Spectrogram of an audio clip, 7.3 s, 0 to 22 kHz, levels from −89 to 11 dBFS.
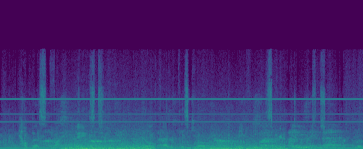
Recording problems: chatter from many people; very loud; throughout; 4 dB above the speech
wind noise on the microphone; heavy; from 1 to 3 s and from 4 to 6 s; 4 dB above the speech
electrical hum; loud; until 2 s, from 3 to 4.5 s and from 6 s on; 50 Hz, 6 dB below the speech
high-pitched whine; loud; throughout; 7.5 kHz, 5 dB below the speech

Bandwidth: 14.5 kHz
